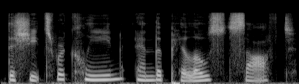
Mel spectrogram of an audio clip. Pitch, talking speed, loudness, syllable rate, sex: 200 Hz, 160 wpm, -20 LUFS, 3.7 syllables/s, female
